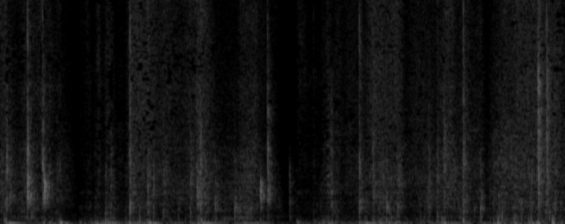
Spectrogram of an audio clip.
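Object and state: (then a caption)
Crumpled kraft paper being rubbed and scratched. Flattened, crumpled kraft packing paper lies on a wooden table while hands rub it and long nails scratch across it. Bright, crackling rustles and sharp scratchy bursts rise and fall over a faint low hum, giving a dry, crinkly texture throughout.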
